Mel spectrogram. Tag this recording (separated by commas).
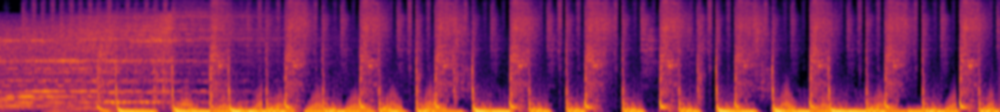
Music, Drum and bass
